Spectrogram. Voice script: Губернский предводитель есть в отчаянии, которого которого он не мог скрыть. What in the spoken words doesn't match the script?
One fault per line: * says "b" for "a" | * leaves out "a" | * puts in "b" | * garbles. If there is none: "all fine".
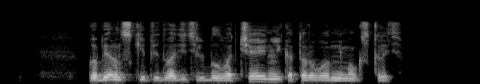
* says "был" for "есть"
* leaves out "которого"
